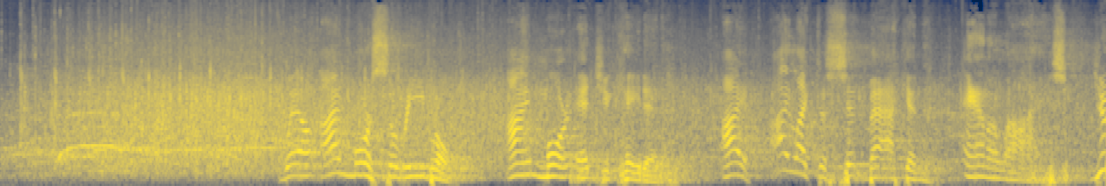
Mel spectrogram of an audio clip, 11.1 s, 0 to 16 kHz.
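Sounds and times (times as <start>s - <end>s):
many people clapping at a lively church service: 0.0s - 11.0s
speech: 2.8s - 11.0s.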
